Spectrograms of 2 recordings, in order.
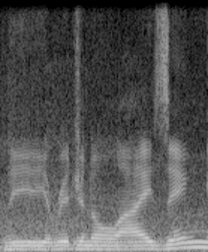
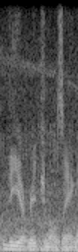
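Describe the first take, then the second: First: The name ends with the suffix -izing. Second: The name ends with a separate word, Zing. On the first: The speaker calls it wrong. "people always like say it wrong" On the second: The speaker calls it right. "Just say Zing"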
